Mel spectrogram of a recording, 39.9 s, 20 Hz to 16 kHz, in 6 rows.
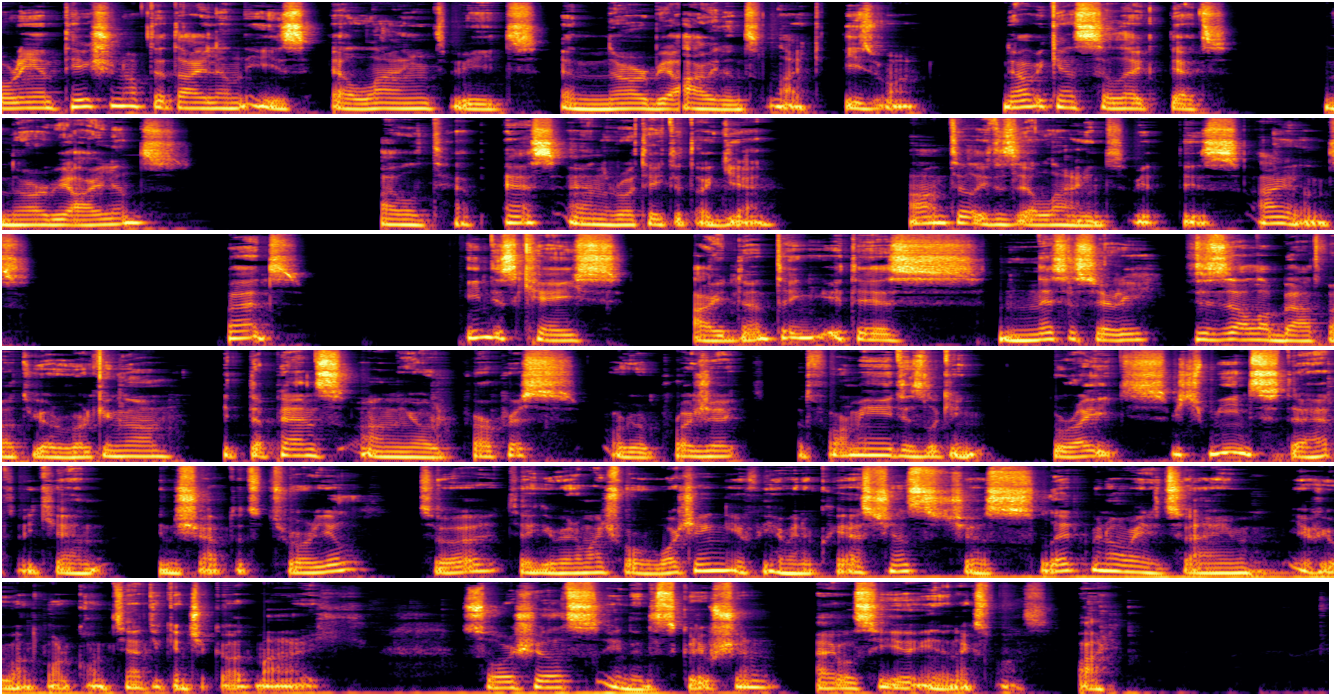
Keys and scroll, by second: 14.7 ctrl+z.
